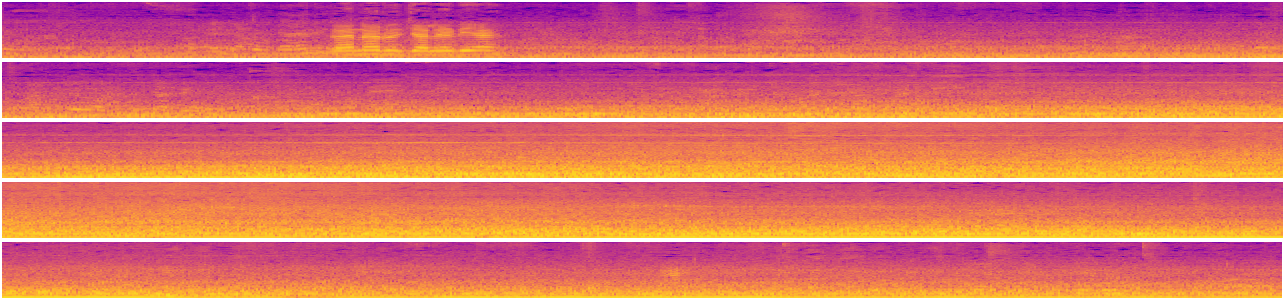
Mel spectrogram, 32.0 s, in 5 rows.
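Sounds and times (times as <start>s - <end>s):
diesel locomotive running: 0.0s - 32.0s
train coaches rolling past: 0.0s - 32.0s.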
